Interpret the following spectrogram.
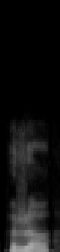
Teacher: उदाहरण य र ल व नोट य और व अर्ध स्वर ध्वनि जो कभी स्वर हो कभी व्यंजन र लुंठित जिसके उच्चारण में जीभ तालू से लुढ़क कर स्पर्श करता है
